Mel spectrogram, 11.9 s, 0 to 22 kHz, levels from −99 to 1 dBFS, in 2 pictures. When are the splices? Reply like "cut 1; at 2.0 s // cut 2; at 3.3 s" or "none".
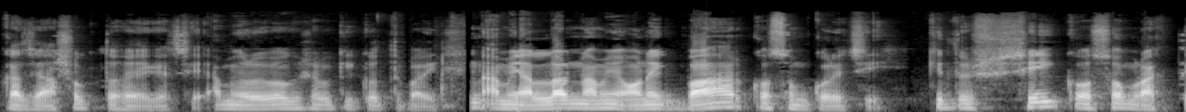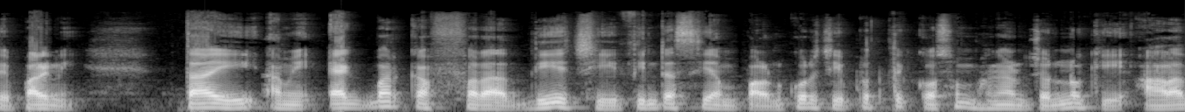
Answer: cut 1; at 2.4 s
